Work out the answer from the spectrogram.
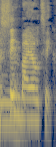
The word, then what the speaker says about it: symbiotic: It had a symbiotic relationship with him. Symbiotic. Rhymes with idiotic.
